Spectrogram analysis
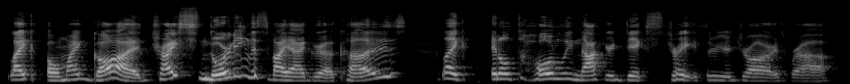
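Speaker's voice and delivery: put-on California Valley Girl accent. Asked by the group to give their best Valley Girl, in a Valley Girl accent. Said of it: "Give us your best Valley Girl".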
